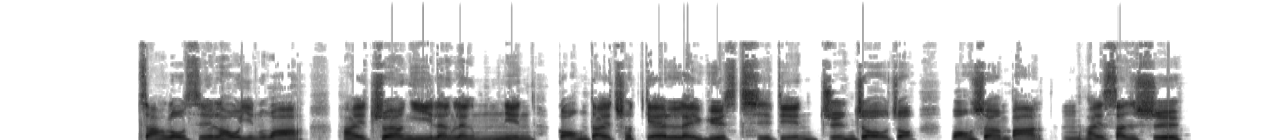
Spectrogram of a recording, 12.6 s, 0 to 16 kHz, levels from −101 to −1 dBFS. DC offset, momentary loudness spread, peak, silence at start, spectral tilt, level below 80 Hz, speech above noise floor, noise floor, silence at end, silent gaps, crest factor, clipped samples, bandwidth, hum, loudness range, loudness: under 0.1%; 7 LU; 0 dBFS; 1.4 s; -3.5 dB/octave; -50 dBFS; over 75 dB; under -90 dBFS; 0.8 s; 3.31-3.36 s, 5.48-5.58 s, 9.41-9.51 s; 16 dB; under 0.1%; 11.5 kHz; none; 2 LU; -14 LUFS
